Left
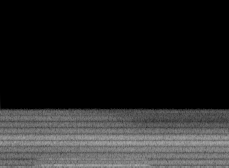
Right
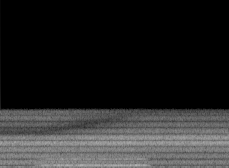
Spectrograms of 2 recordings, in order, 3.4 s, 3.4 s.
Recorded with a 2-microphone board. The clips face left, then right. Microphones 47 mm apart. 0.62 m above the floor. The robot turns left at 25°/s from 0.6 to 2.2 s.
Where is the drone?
145° right; by 3.5 s 175° left.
